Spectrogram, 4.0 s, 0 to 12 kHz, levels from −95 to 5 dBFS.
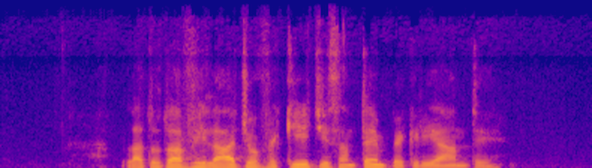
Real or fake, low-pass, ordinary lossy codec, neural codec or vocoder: real; 10.8 kHz; Opus, 24 kbps; none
